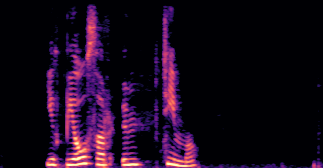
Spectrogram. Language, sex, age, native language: Icelandic, male, 9, Icelandic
